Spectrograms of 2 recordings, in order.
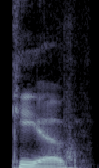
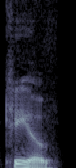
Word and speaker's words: Keough: Keough. – Keough.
